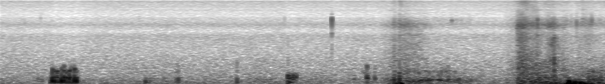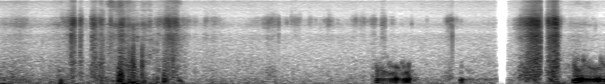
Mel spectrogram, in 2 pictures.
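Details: Stomach growling recorded in the morning just after waking, very hungry and before skipping breakfast: intermittent low gurgles and rumbles from the abdomen over a quiet background.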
